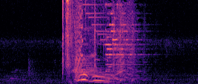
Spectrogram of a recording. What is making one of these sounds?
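A bright, sweeping chime rings out briefly.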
